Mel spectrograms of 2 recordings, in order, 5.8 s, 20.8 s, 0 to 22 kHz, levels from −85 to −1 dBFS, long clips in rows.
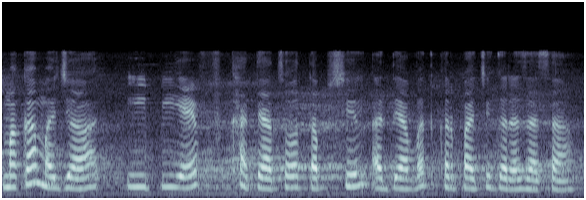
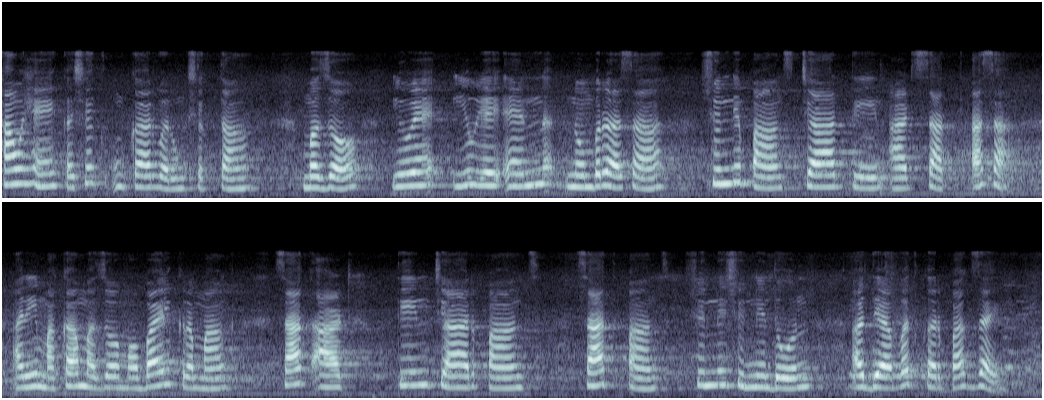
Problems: none marked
